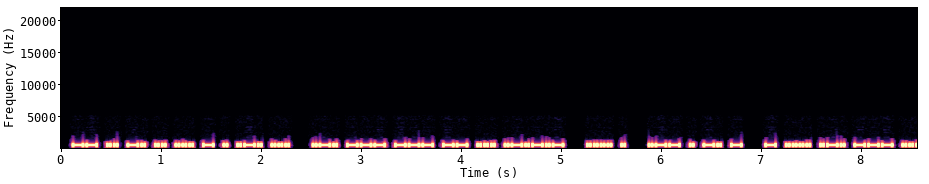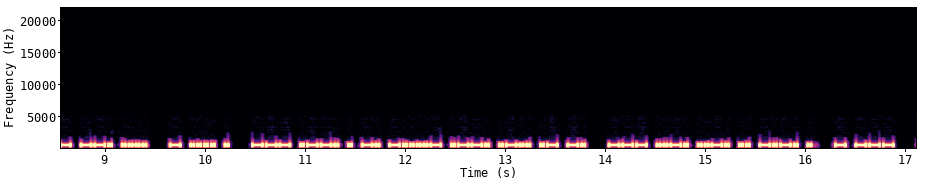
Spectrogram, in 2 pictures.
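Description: Morse code, heard as a keyed tone, about 34 wpm, 600 Hz. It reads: MINISTERS ROOMS. HE WENT THROUGH THE OPEN-PLAN OFFICE TO
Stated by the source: Morse practice at 35 wpm from CW med Gnister, sending Ken Follett's novel Never in English.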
